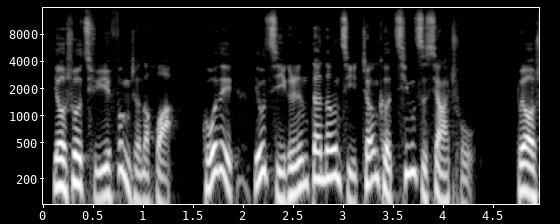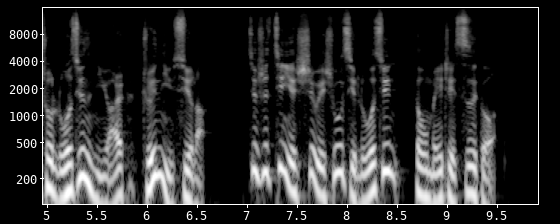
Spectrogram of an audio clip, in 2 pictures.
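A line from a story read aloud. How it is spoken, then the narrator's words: Laughing. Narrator (Chinese): 张可笑着说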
